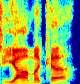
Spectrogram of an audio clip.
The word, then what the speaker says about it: yarmulke: So A is pronounced yarmulke.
